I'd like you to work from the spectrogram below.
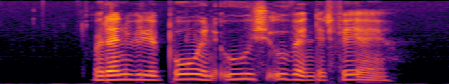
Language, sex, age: Danish, female, 32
